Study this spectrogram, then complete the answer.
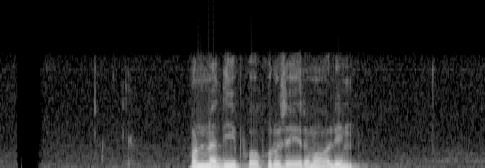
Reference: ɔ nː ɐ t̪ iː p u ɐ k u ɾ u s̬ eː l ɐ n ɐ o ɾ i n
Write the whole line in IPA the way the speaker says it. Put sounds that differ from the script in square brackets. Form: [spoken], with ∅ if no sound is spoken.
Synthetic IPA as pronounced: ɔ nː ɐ [d̪] iː p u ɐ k u ɾ u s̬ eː [ɾ] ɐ [m] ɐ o [l] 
